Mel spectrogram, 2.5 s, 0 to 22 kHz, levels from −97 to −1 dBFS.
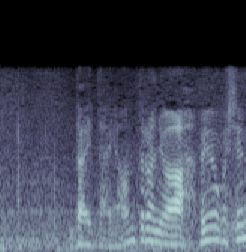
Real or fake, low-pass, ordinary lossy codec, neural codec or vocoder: real; 7.2 kHz; Opus, 64 kbps; none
